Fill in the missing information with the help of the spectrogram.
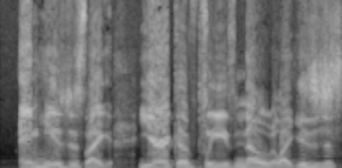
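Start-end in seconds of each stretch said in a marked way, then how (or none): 1.4-2.7 put-on crying voice. Retelling a scene where Yusuke is in tears: imitating Yusuke crying.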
